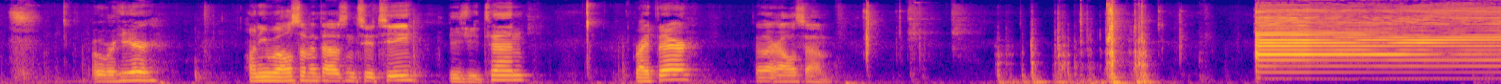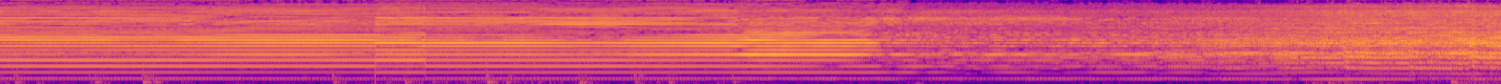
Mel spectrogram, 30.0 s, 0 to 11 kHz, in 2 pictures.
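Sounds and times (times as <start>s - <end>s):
fire alarm horn: 12.4s - 30.0s.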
